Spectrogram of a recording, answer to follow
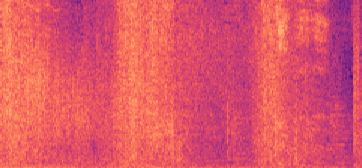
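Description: Explosion boom from an animated fight's sound effects as an energy blast bursts, followed by two shorter sharp hits about a second apart. A loud dramatic music score runs beneath.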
